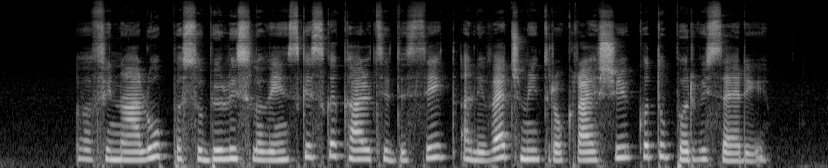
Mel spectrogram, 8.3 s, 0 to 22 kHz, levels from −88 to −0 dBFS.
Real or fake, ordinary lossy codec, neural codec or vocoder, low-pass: real; none; none; none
